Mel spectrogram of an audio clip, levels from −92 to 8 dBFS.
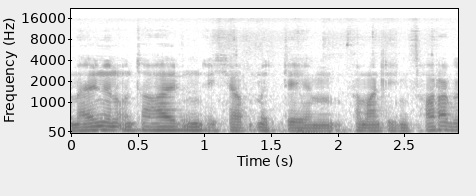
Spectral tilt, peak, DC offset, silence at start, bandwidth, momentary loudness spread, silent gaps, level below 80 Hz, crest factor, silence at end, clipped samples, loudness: -7 dB/octave; -26 dBFS; under 0.1%; 0 s; 16 kHz; 5 LU; none; -62 dBFS; 14 dB; 0 s; under 0.1%; -42 LUFS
